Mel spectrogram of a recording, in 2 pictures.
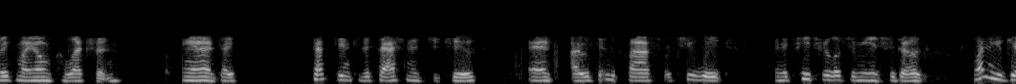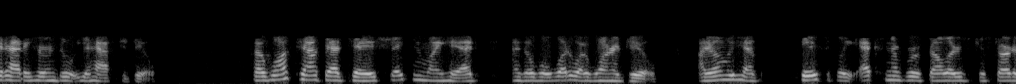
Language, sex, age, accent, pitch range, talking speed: English, female, 50-69, American, 170-200 Hz, 215 wpm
